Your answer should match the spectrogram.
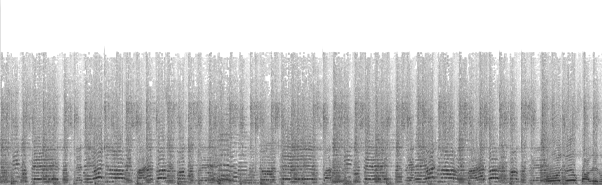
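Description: Instrumental break of a Pernambuco pastoril folk band: melody instruments playing a tune with pitch slides over a steady rattle-and-percussion rhythm.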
